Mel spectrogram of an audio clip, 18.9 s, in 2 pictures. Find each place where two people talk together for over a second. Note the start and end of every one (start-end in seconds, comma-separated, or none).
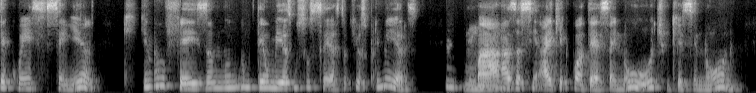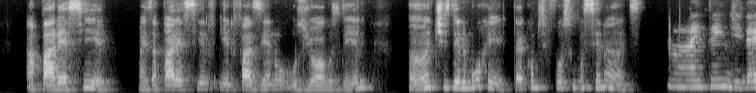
none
